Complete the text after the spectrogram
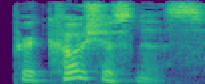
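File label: "precociousness", British English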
